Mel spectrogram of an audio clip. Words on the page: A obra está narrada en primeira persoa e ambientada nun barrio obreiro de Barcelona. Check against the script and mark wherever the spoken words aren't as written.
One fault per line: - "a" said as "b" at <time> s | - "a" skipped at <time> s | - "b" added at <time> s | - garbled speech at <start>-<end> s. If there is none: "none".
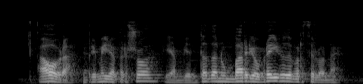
- "está narrada" skipped at 0.7 s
